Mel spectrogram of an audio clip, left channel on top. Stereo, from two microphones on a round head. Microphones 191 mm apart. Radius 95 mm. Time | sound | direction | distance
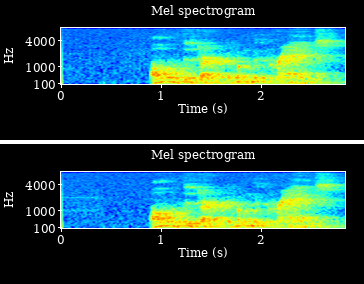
0.9 | a man speaking | 15° left (ahead or behind) | 3.5 m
